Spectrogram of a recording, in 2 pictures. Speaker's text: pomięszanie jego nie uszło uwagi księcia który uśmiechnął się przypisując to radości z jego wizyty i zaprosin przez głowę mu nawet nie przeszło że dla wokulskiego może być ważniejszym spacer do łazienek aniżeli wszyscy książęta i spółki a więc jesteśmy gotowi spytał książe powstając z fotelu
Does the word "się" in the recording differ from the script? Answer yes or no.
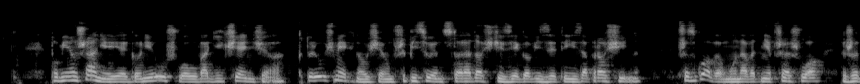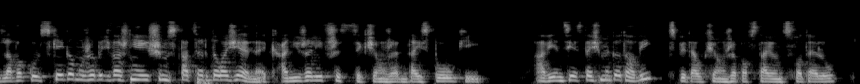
no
